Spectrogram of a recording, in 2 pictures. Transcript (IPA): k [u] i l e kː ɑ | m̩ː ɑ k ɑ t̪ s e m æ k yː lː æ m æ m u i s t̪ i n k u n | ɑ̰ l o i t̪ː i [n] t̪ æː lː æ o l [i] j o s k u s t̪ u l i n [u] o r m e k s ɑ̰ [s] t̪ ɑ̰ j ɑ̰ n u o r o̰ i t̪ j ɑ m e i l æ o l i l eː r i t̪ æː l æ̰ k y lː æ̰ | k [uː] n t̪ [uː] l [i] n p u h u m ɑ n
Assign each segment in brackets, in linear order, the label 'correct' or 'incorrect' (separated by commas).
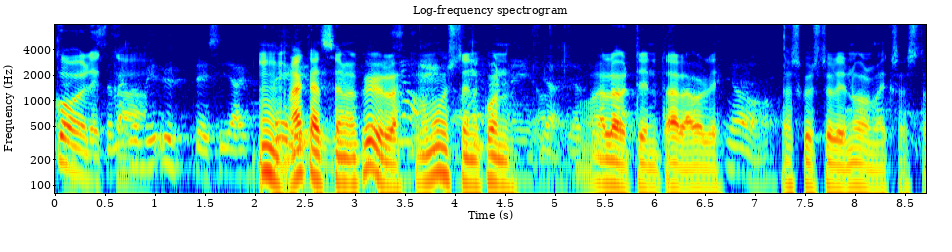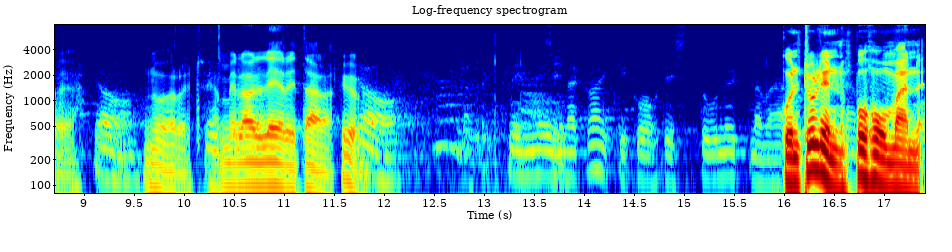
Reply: incorrect, correct, correct, correct, correct, incorrect, incorrect, correct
